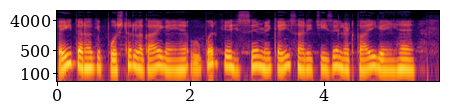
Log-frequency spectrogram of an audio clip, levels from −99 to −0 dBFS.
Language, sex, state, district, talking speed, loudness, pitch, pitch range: Hindi, male, Jharkhand, Ranchi, 175 wpm, -18 LUFS, 145 Hz, 135-160 Hz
